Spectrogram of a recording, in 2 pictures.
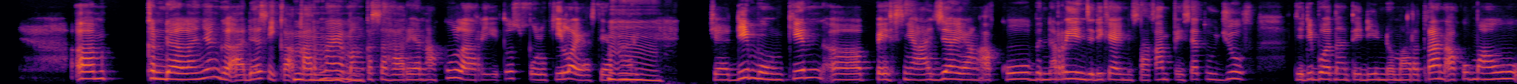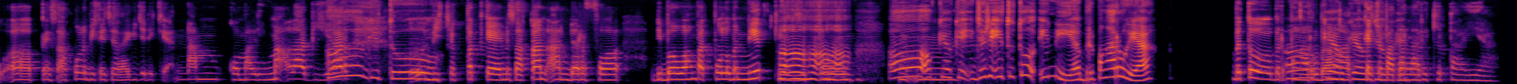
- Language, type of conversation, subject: Indonesian, podcast, Bagaimana hobimu memengaruhi kehidupan sehari-harimu?
- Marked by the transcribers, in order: in English: "pace-nya"; in English: "pace-nya"; in English: "pace-nya"; background speech; in English: "under"; other background noise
